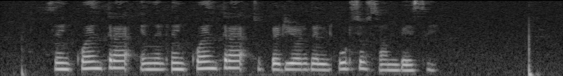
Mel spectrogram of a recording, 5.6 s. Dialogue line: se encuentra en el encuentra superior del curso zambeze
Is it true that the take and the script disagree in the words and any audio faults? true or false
false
